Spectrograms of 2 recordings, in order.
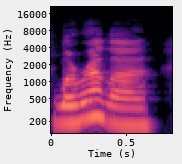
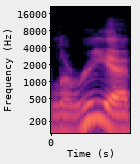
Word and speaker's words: Lorilla: My last name is pronounced Lorella, even though it is spelled Lorilla. And I have been pronouncing it Loria because I assumed it was like a Spanish last name.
